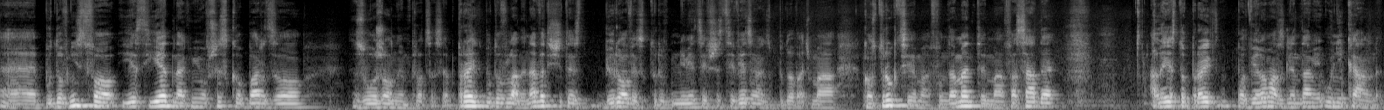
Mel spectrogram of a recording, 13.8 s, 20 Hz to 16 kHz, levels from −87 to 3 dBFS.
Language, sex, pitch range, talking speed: Polish, male, 120-150 Hz, 155 wpm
